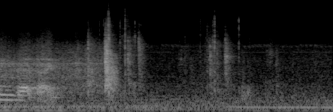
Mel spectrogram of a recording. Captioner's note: click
